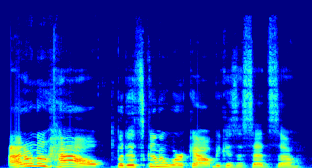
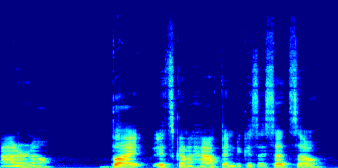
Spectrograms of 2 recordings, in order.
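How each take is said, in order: First: Firm declaration. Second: Quieter, lower, dry and unbothered; matter of fact. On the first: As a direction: state it as settled fact, no room for doubt. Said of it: "I state it just like that". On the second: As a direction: shrug it off as plain fact. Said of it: "It's just very matter of fact". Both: Retold or imitated.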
